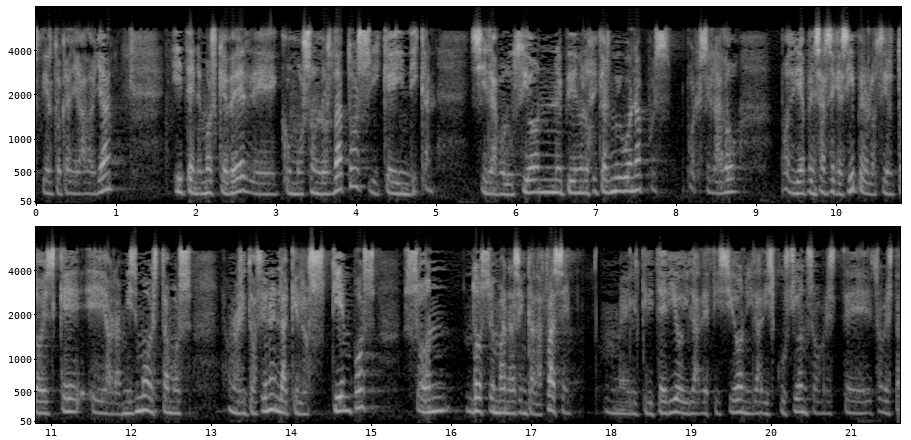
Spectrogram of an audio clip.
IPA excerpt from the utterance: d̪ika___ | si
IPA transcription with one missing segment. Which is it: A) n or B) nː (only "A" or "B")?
A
